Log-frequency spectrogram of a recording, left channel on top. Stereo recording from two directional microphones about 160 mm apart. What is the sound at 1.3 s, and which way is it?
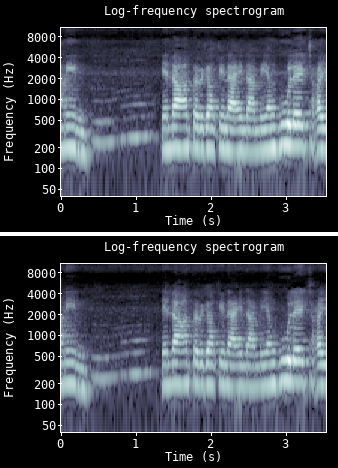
A woman's voice, 10° left (ahead or behind).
